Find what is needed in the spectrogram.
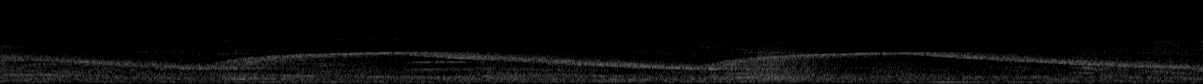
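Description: A siren wailing in slow sweeps, each rising for about two seconds and falling for about three, heard faintly.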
